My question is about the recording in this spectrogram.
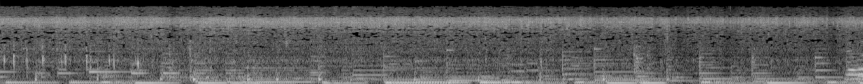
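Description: Chopped green onions sizzling in hot annatto oil in a steel pot, a steady frying hiss, with background music underneath.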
